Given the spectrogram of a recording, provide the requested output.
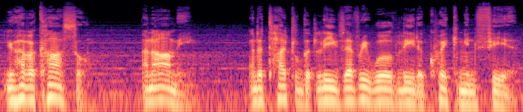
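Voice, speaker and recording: An actor playing a calm, cold, world-weary rebel mage in a video game cutscene, speaking in a measured, formal way. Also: male voice, low-pitched. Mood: cool, controlled. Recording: background music under dialogue.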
